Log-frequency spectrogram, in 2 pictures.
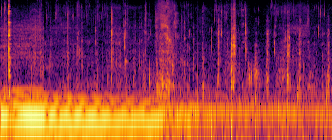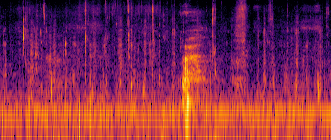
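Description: Close-up eating sounds of men chewing and biting into cooked organ meats, with small clicks of knives cutting on plates, over a low held music drone that drops in level about three seconds in. One louder short sound stands out about ten seconds in.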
